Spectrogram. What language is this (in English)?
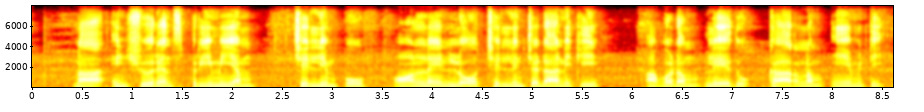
Telugu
